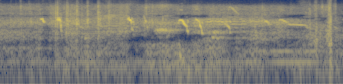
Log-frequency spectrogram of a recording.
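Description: Small silkie chickens clucking and briefly fluttering their wings as they are set down on the ground outdoors, with several short bird calls and soft flaps at close range and no talking.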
